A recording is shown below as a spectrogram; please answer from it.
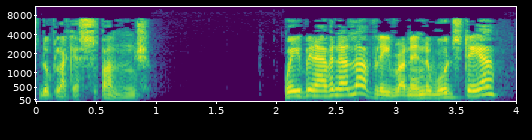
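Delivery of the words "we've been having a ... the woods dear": brisk, cheery high lady; breezy and fast, all is well; Sybil's voice. A narrator's reading. Sybil calling to her husband, brisk and cheery.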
